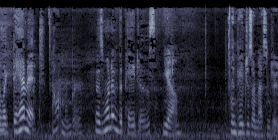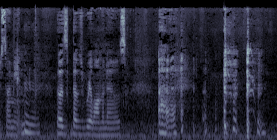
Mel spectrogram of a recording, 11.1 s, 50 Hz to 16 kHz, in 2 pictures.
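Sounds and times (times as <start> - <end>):
speech: 0.0 - 3.8, 4.6 - 11.0
raspy throat clearing from a person with a sore throat: 10.0 - 10.9
short sharp coughs: 10.0 - 10.9.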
